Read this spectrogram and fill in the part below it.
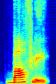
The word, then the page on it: barfly: Indian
